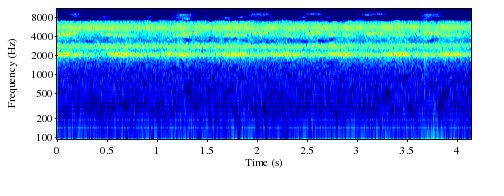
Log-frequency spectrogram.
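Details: Night crickets in a calming sleep ambience with wind; dense, shrill trilling pulses run continuously at an even pace above a quiet, steady rushing backdrop.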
